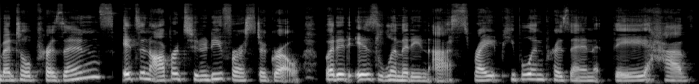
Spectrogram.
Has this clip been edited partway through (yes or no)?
yes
